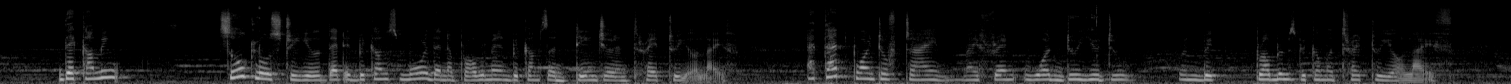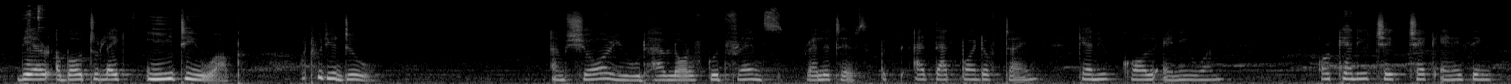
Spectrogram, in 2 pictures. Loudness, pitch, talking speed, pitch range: -31 LUFS, 220 Hz, 160 wpm, 205-235 Hz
